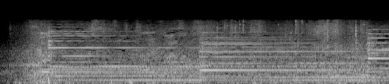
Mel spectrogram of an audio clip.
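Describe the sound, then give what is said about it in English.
Campanile bells at UC Berkeley toll notes matched to sea level readings. Sustained, overlapping bell tones hum together, with a few fresh strikes layered on the ongoing resonance throughout. “That's the sound of the campanile bells at UC Berkeley today that tolled based on sea level readings matched to musical notes.”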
